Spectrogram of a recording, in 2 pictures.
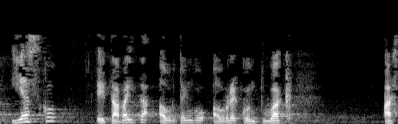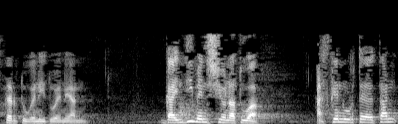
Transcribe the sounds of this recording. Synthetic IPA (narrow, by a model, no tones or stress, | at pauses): iasko̞ | e̞t̪aβajt̪aawɾt̪e̞ŋɡo̞awre̞ko̞nt̪uak | ast̪e̞ɾt̪uɣ̞e̞nit̪ue̞ne̞aŋ | ɡajnd̪ime̞nsio̞nat̪ua | aske̞nuɾt̪e̞ːt̪an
